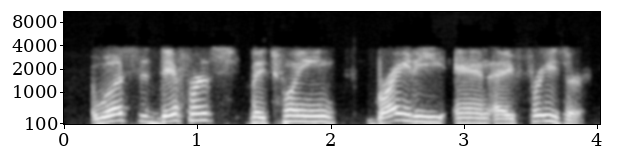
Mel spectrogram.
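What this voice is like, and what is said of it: Put-on Southern US accent. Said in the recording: “I'll do it in an accent. I'll do it in a southern accent. ... very international choice, the South.”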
